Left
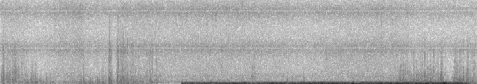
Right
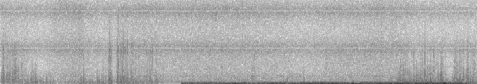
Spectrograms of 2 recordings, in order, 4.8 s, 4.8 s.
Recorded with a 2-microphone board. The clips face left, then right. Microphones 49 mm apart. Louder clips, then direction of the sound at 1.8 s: Left 7 dB; 25° left (ahead or behind).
